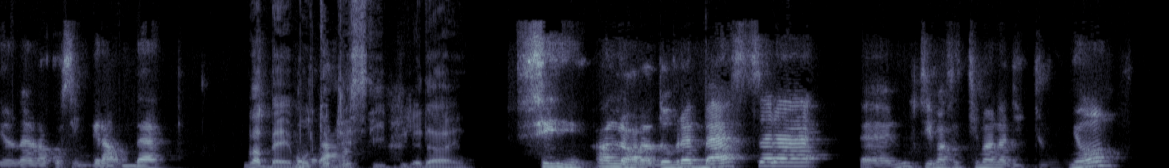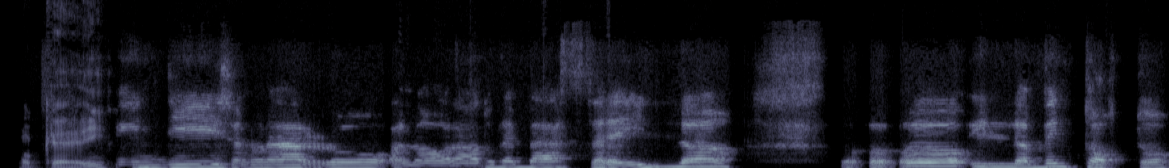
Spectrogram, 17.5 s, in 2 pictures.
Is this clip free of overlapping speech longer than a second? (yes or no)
yes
